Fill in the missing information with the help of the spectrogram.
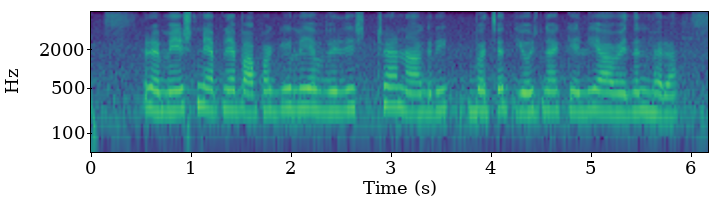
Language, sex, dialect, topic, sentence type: Hindi, female, Kanauji Braj Bhasha, banking, statement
